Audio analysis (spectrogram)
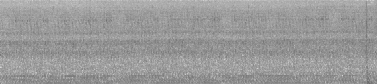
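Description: Airplane rolling along a runway after landing in the video game GTA, a steady, loud engine drone with low propeller-like hum that holds evenly throughout, ending with a brief thump.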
